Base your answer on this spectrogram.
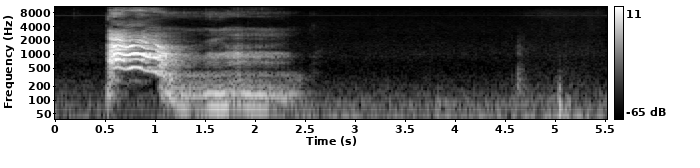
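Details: Alaskan malamute puppy, reluctant to be filmed, gives one drawn-out harmonic vocalisation, loud at onset then fading into a lower grumbling tail over about two seconds, followed by quiet.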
